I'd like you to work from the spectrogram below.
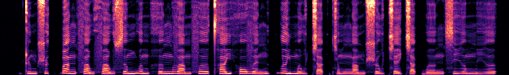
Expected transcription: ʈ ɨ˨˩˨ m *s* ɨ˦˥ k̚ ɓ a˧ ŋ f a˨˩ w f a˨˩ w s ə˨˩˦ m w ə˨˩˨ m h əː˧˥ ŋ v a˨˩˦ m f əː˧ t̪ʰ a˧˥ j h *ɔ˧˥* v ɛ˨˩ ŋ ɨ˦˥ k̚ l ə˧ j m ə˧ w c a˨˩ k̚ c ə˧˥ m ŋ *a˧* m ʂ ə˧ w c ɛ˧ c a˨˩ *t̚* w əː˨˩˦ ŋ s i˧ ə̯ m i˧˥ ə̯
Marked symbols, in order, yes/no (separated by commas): no, no, no, no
